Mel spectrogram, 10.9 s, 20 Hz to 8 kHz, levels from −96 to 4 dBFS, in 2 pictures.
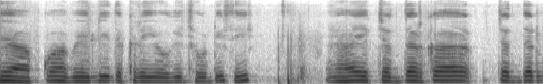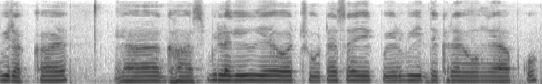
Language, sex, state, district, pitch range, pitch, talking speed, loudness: Hindi, male, Uttar Pradesh, Deoria, 150-160 Hz, 155 Hz, 175 wpm, -23 LUFS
